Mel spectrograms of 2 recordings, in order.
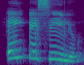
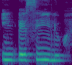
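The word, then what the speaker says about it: empecilho: Empecílio, não é li, né? E também não é impecílio.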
